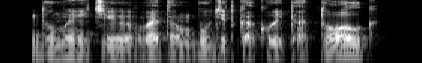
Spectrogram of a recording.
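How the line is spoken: Doubtful. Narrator (Russian): Снова усомнился в моих словах Дархан

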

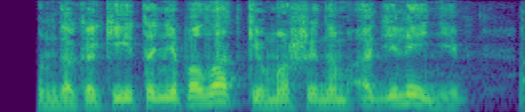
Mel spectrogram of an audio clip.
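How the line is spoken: Plain. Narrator (Russian): ответил он

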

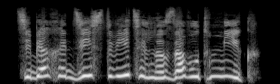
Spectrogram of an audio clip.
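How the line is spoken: Shouting after someone. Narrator (Russian): крикнула вдогонку

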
